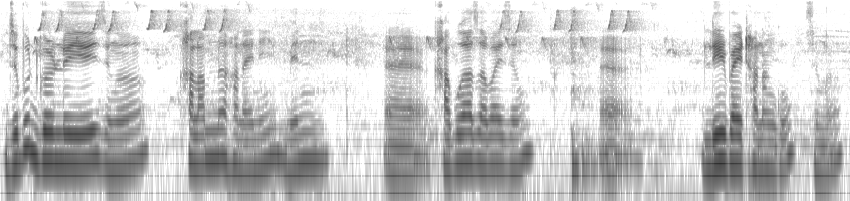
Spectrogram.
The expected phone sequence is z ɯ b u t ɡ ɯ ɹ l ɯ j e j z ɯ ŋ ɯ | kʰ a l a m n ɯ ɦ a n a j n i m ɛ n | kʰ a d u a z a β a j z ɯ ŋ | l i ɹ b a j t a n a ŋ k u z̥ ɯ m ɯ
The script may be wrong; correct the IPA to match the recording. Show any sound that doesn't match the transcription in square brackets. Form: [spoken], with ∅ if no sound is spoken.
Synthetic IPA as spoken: z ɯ b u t ɡ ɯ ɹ l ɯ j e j z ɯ ŋ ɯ | kʰ a l a m n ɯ ɦ a n a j n i m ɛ n | kʰ a [b] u a z a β a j z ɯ ŋ | l i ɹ b a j [tʰ] a n a ŋ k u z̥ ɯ [ŋ] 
